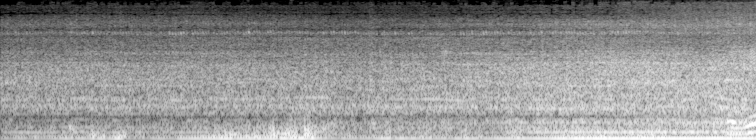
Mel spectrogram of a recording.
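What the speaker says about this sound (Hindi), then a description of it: "लगता है दूसरा ट्रैक्टर लेने जा रहा है इस टाइम" A tractor engine runs steadily on a farm field while dragging soil to level the ground, a continuous loud low rumble that builds slightly toward the end, with no speech.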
